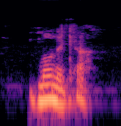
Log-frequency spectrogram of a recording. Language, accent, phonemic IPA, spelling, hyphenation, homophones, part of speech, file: English, Southern England, /ˈmɒn.ɪ.kə/, Monica, Mo‧ni‧ca, moniker, proper noun, LL-Q1860 (eng)-Monica.wav
- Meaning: A female given name from Latin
